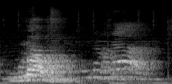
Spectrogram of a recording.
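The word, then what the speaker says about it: numb: নাম হয়ে যাওয়া তো এখানেও আমরা উচ্চারণ করবো না কি হবে উচ্চারণটা নাম কি উচ্চারণ হবে না নাম আচ্ছা বাবা বাংলায় লিখে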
